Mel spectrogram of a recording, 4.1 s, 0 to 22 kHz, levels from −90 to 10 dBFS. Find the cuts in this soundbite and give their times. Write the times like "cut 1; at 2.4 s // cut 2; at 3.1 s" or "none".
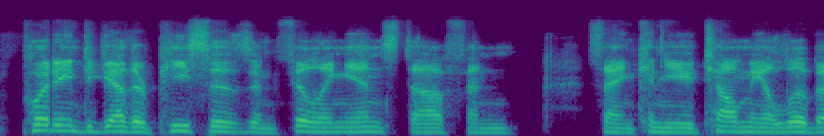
none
